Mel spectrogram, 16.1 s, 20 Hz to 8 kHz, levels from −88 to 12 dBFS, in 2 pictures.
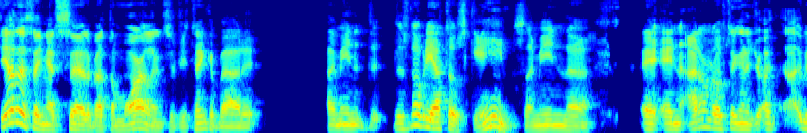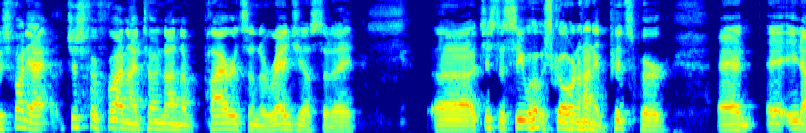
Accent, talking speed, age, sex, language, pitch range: American, 225 wpm, 60-79, male, English, 125-160 Hz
